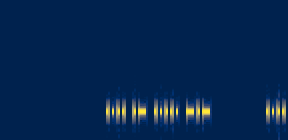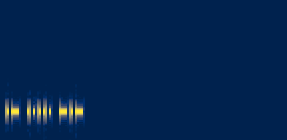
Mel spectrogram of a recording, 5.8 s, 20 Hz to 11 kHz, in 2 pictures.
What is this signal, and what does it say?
Morse code, heard as a keyed tone, about 46 wpm, 700 Hz. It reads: HA5K HA5K
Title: DXCC-100 Call Signs - 4 Characters - Repeated 2x - 45wpm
